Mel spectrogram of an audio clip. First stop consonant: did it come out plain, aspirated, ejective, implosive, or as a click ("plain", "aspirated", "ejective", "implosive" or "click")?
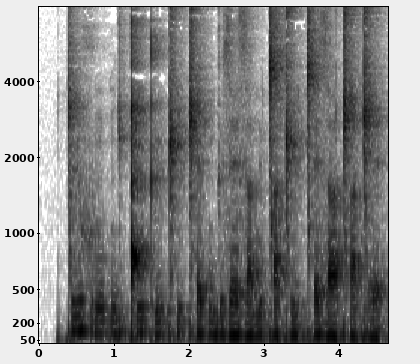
click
